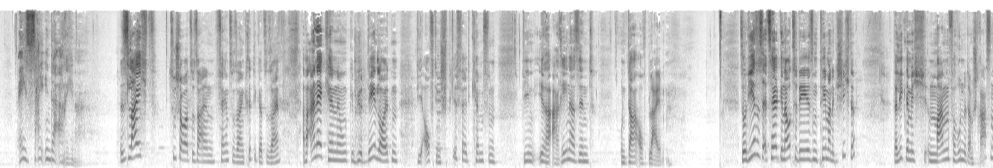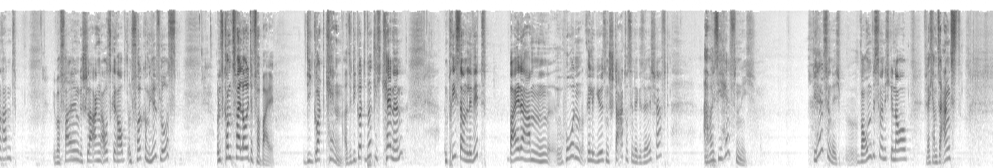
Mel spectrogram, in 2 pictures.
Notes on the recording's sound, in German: Die Predigten der Lifestream Church Regensburg.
